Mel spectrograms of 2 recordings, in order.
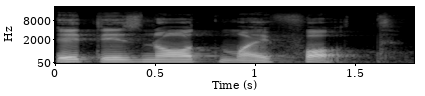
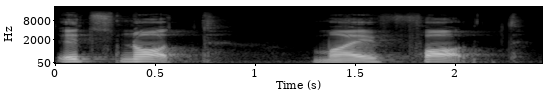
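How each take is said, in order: First: "It is" is said as two separate words. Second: "It is" is joined into one syllable. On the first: "In English" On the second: "It is को जब मिलाएंगे तो it's not"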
